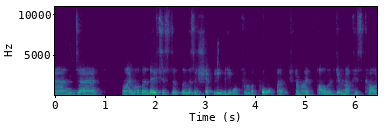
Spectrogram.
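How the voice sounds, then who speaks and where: At a moderate pace, a woman speaks in a monotone, flat intonation at medium pitch, with vocal fry. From London, England. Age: 80s+. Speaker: barrister and journal editor. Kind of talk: interview. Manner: hesitant.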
